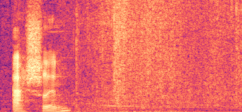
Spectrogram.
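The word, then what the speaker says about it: Aislinn: Uh do some hiles and uh yes, I am saying Ashlin. Uh the name's Irish.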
